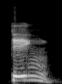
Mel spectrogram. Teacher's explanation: เวลาออกเสียงออกเสียงพยัญชนะตัวหน้าคือจอดจานเท่านั้นนะครับ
